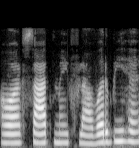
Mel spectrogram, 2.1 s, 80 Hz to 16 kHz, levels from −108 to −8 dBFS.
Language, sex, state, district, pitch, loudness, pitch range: Hindi, female, Chhattisgarh, Raipur, 220 Hz, -19 LUFS, 215-235 Hz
